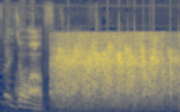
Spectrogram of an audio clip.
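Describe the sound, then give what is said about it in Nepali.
A voice speaks briefly, then loud, dense applause breaks out after a correct answer in a quiz and carries on steadily to the end. “सही जवाब, ताली पड्किसकेको छ”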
